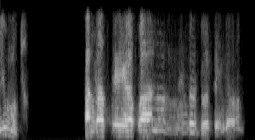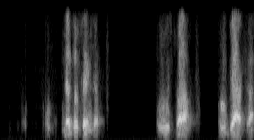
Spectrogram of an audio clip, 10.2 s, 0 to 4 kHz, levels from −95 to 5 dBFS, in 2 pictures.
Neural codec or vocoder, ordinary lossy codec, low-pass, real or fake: codec, 16 kHz, 2 kbps, FreqCodec, smaller model; none; 3.6 kHz; fake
